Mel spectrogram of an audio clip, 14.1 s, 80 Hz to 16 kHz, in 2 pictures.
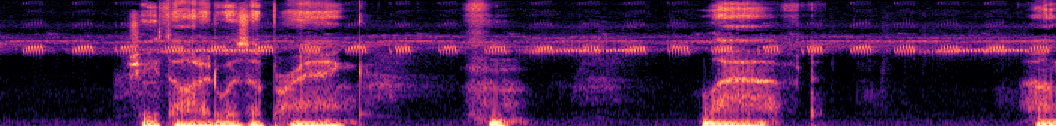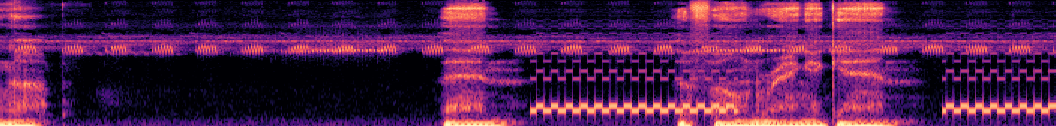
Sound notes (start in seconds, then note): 5.6 chuckles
